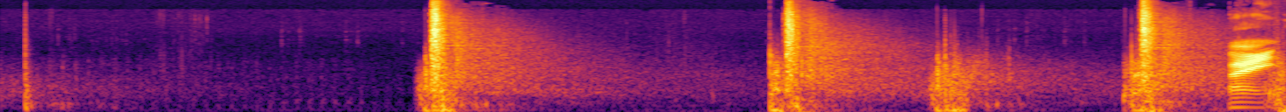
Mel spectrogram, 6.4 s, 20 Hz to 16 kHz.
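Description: Mortar fire and impacts in Squad, a 100-player battle against Russian defenses: a faint launch followed by several loud, sharp booming blasts spaced a second or two apart, each decaying with a rumbling tail.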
